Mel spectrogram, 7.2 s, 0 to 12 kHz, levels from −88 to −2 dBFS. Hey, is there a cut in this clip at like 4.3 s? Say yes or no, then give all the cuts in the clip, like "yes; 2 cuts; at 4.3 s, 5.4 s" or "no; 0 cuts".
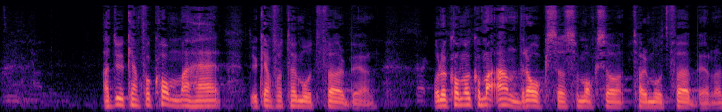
no; 0 cuts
